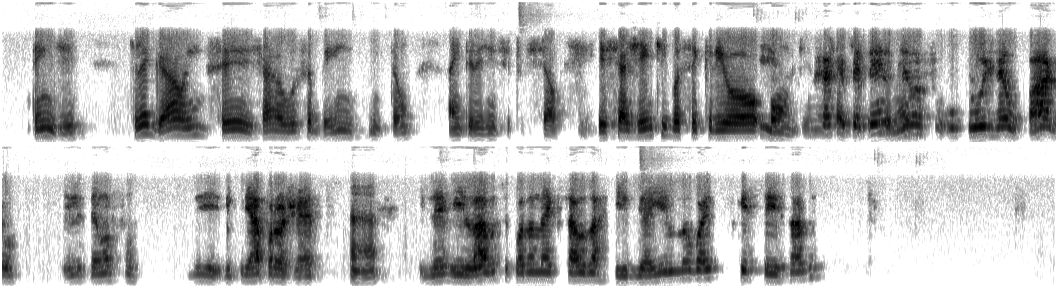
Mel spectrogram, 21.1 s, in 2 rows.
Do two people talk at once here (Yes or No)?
Yes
